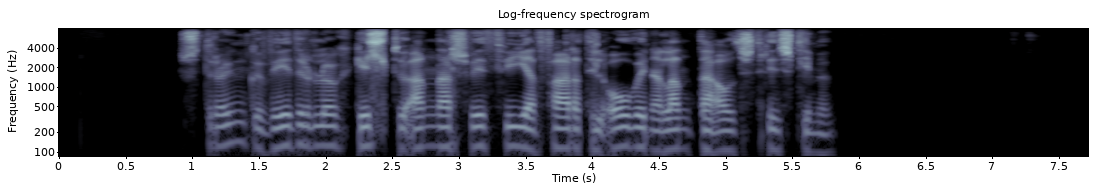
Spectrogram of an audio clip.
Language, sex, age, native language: Icelandic, male, 20-29, Icelandic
